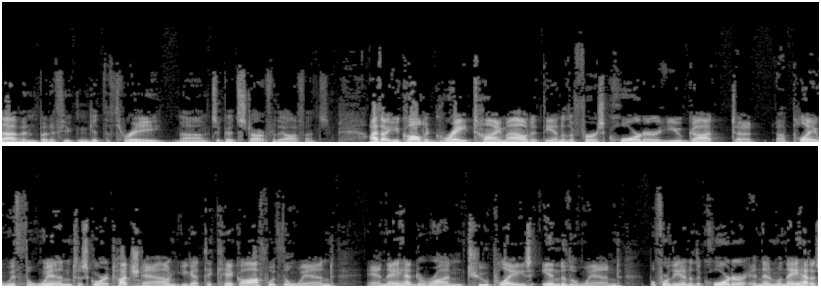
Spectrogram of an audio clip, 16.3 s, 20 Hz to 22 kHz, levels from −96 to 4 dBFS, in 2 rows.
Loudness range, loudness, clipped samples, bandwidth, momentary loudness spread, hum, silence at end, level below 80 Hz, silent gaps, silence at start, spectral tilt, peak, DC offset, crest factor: 4 LU; -19 LUFS; under 0.1%; 15 kHz; 11 LU; none; 0 s; -42 dBFS; none; 0 s; -6.5 dB/octave; 0 dBFS; under 0.1%; 18 dB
